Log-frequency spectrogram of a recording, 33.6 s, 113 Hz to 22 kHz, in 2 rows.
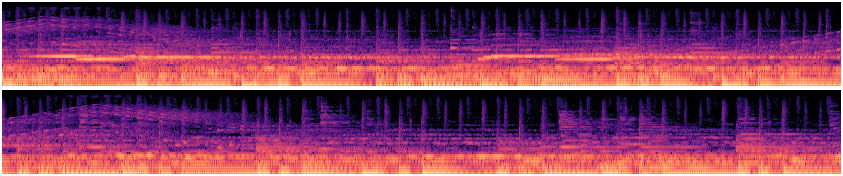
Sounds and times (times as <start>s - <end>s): Music: 0.0s - 33.5s.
